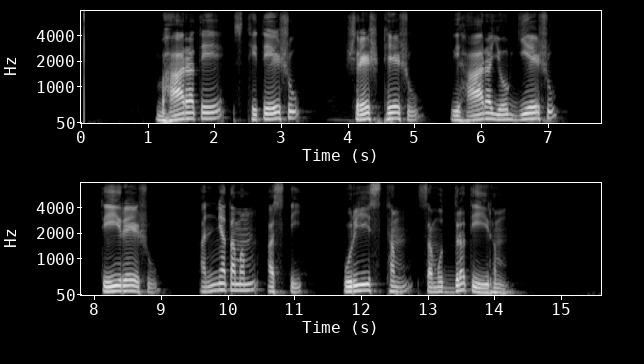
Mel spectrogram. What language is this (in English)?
Sanskrit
